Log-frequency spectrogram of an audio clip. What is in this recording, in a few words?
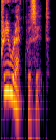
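"prerequisite", British English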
